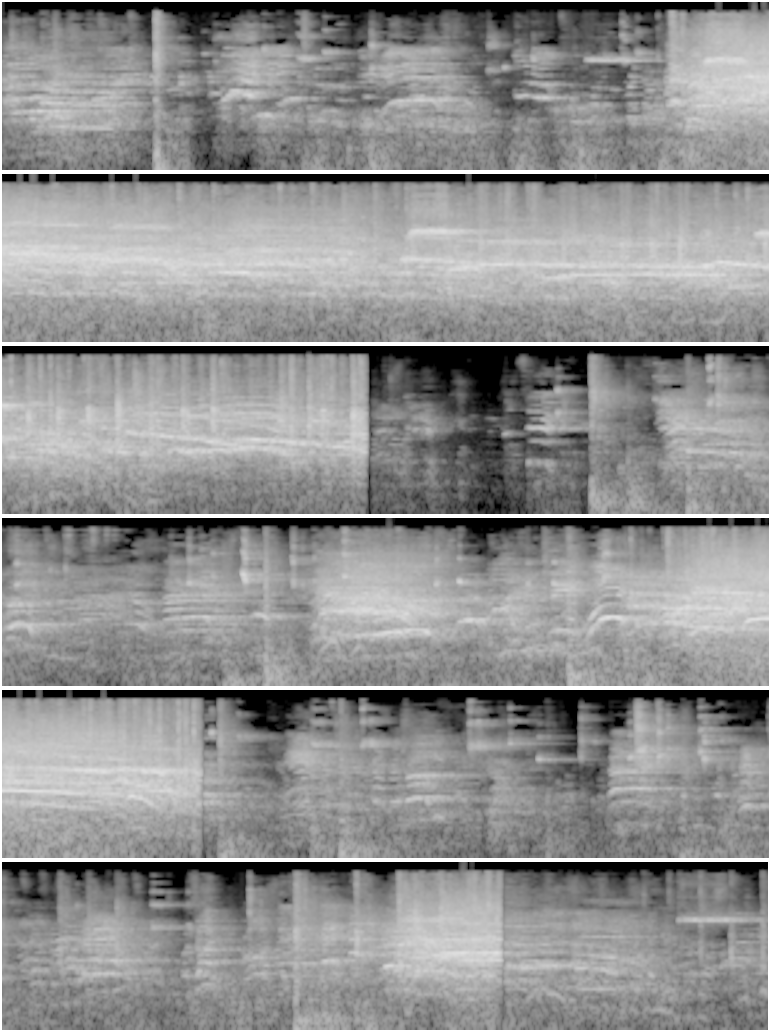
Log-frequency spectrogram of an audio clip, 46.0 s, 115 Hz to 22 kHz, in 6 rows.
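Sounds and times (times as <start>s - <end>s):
people shouting and cheering: 0.0s - 19.1s, 21.8s - 32.8s, 38.0s - 46.0s.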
